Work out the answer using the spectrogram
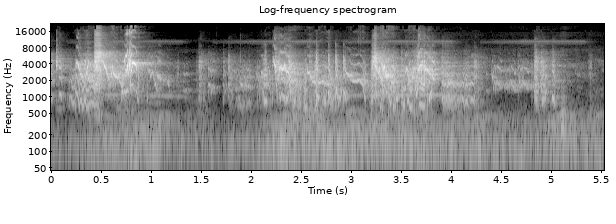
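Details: Pet-store budgerigars heard in separate bursts of scratchy warbling and squeaky chirps, each lasting about half a second to a second, with quiet gaps between them.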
